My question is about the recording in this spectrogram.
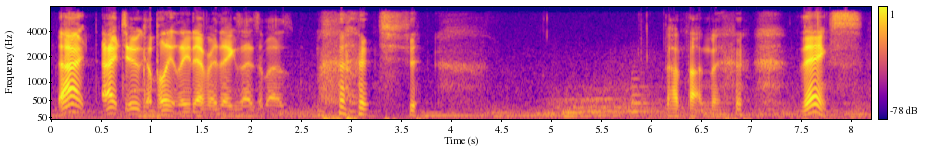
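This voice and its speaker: A man's voice: fairly high pitch, bright, forceful tone, muffled recording, a little hiss or hum, voice pushed up. A man doing a bubbly Southern cleaning lady. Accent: Southern US, put on. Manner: bubbly, overeager, chatty. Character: chirpy red-haired Southern cleaning lady.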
